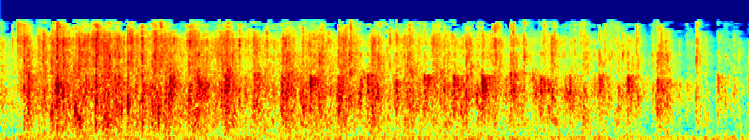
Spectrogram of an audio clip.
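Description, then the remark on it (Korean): A crowd applauds steadily, many hands clapping in a dense, even wash of sound that holds at a fairly loud level throughout with no talking. “다시 한번 우리 박수 좀.”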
